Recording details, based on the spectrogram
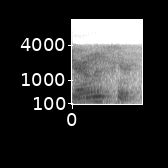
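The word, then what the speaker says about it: Röser: They called us Roeser, see, because there's two dots above the O that makes it an A. And that's the way our name is supposed to be pronounced, Roeser.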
